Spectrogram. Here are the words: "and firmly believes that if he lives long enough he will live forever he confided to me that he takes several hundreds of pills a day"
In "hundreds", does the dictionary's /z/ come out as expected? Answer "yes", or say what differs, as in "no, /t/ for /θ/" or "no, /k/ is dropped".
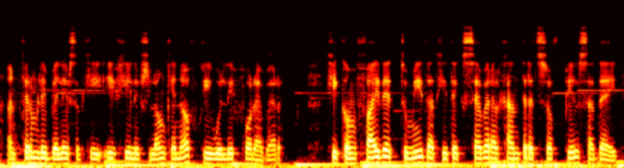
no, /s/ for /z/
